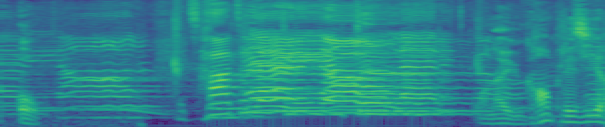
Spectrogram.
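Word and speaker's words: Å: Le dernier village des Lofoten, tout au sud, est celui qui porte le nom le plus court, une seule lettre, A, avec ce petit rond au-dessus qui fait qu'on le prononce O.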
